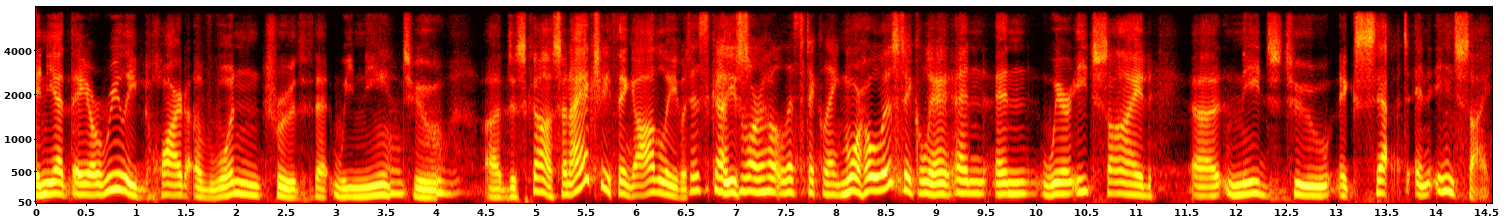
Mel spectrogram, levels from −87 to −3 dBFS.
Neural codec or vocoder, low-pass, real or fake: codec, 16 kHz in and 24 kHz out, 0.9 kbps, LongCat-Audio-Codec, four codebook decoder; 7.2 kHz; fake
